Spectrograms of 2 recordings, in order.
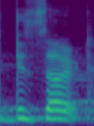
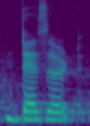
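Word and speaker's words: dessert: our dinner or lunch is desert not desert desert is what desert is huge spreads of sand that desert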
